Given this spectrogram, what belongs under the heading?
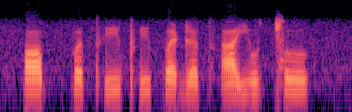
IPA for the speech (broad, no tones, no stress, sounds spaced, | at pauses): ɒ pː ə tʼ i pʼ i p ɜ ɖ ə t͡sʼ a j u ǀ u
